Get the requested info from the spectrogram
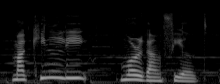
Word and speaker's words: McKinley Morganfield: Otra persona que nació en abril, pero de 1913, fue Muddy Waters, que en realidad se llama McKinley Morganfield. Lo pronuncié. – Muy bien.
